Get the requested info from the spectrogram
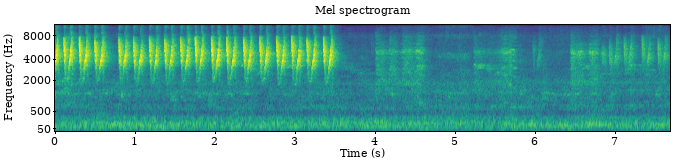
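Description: A cigun delivers a fast, high, rattling trill of rapidly repeated notes for about three seconds, then falls quiet, leaving only faint distant chirps.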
